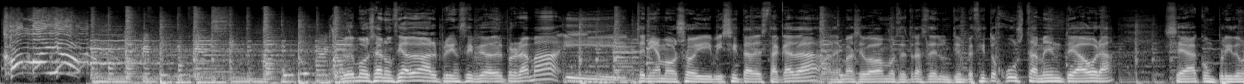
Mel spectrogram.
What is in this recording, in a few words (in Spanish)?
entrevista radio; aniversario gobierno la vila; Radio Sirena COPE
